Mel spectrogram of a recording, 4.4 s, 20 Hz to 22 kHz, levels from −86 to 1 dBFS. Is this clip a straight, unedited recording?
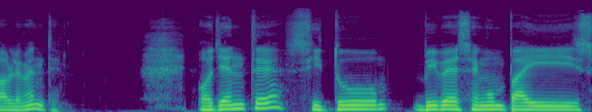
no; 1 cut; at 1.4 s

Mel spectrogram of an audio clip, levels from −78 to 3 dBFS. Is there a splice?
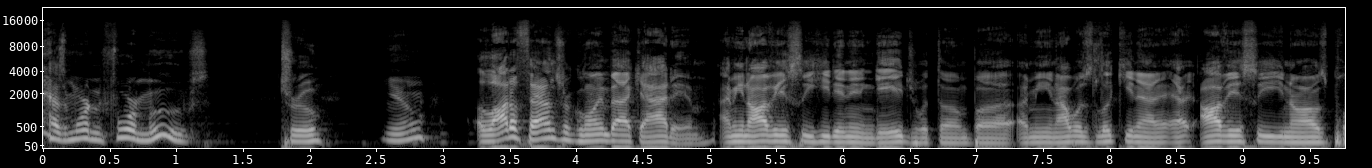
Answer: no; 0 cuts

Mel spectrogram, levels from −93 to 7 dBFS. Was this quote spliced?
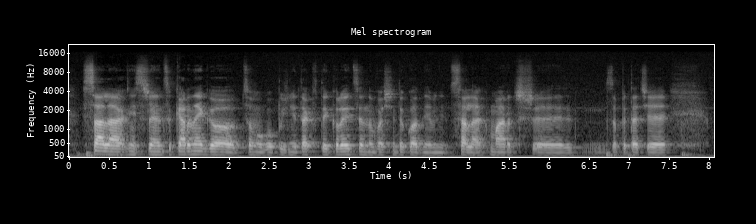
no; 0 cuts

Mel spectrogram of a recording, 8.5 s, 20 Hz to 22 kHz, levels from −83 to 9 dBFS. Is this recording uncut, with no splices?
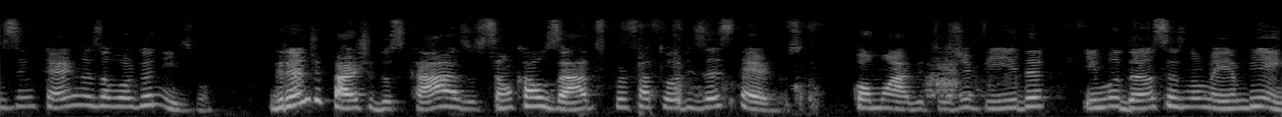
no; 2 cuts; at 1.7 s, 3.2 s

